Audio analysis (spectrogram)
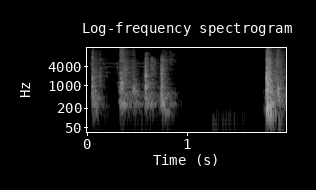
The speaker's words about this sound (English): Go ahead and shut the door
